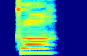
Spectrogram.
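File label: "zhua1", Chinese; HSK4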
